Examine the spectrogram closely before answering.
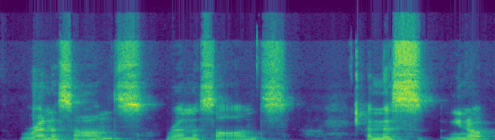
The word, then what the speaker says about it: Renaissance: question for the word Renaissance and incentive so Renaissance comes from the French and we change it a little bit from how they pronounce it so let's look at that word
